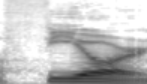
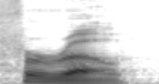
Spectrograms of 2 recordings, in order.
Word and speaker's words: Fiorot: manola ferro fior oh fiore not for roe all right so i mispronounced her name last time because they mispronounce it they pronounce it uh firo last time or furo it's pronounced fior right gotta love french names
